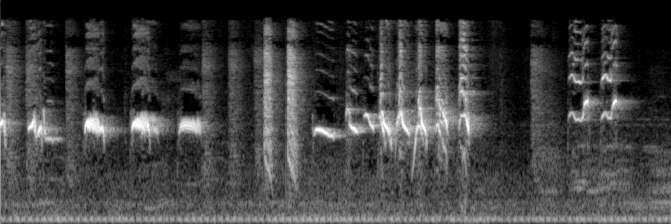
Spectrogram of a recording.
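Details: Greater green leafbird, a clear-voiced song used as a lure to get other birds singing: bright whistled notes near one pitch, then a quick run of rising and falling slurred phrases and harsh scratchy bursts, over a steady low hum.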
